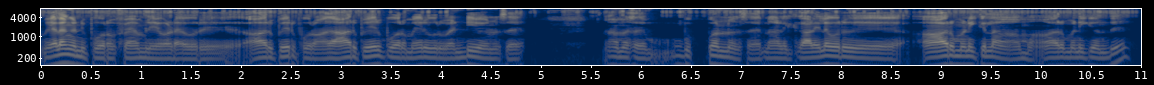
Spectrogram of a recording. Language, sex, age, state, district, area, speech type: Tamil, male, 30-45, Tamil Nadu, Tiruchirappalli, rural, spontaneous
